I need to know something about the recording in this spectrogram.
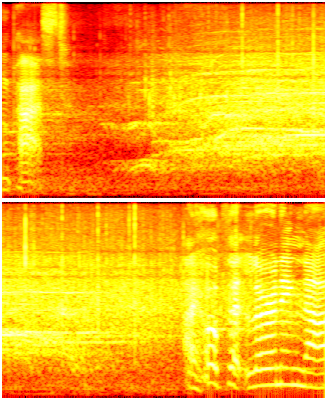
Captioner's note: cheers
